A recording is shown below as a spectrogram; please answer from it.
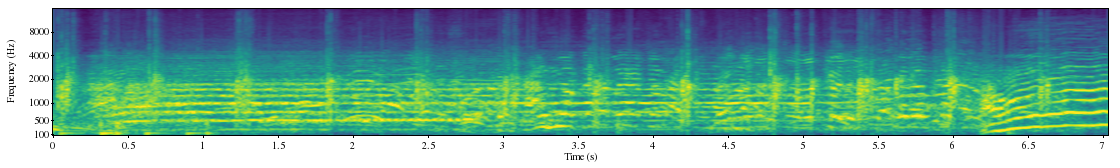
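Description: An audience claps in steady rhythm while loud singing and chanting voices carry on over it, the sharp beats of the claps recurring evenly beneath the singing.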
